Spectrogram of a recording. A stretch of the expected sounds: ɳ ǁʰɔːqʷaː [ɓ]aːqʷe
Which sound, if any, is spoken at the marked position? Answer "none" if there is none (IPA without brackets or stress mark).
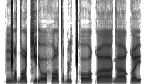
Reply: ɡ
